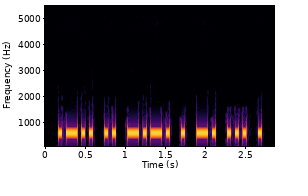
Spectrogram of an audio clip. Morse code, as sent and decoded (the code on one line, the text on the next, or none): .-.. .. -.-. -. ... .
LICENSE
